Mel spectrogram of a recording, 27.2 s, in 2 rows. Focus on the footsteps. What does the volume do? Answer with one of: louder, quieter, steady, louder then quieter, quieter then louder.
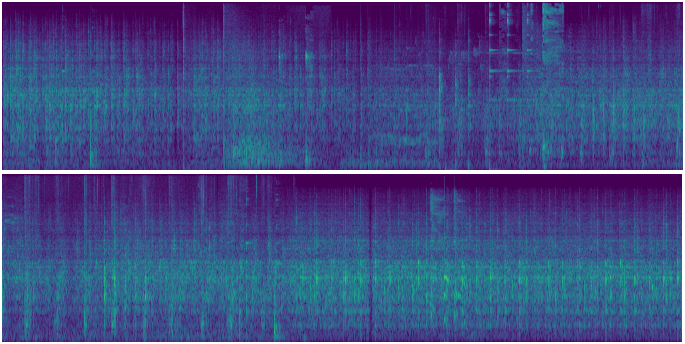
louder.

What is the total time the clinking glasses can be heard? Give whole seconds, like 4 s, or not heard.
3 s.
